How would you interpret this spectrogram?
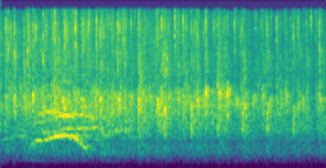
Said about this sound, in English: So would you join me in giving them a round of applause?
